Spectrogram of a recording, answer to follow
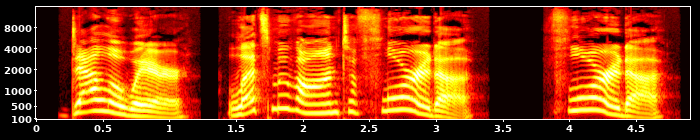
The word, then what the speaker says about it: Florida: Let's move on to Florida. Florida. As you can hear, Florida is also stressed on the first syllable.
